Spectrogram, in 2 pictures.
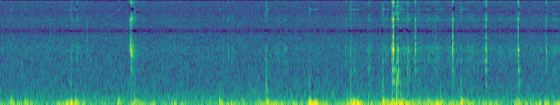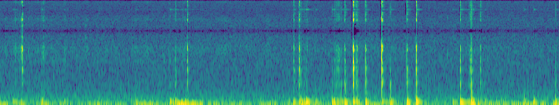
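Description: Camera handling noise: irregular sharp clicks and light knocks with dull low thumps as the camera and helmet are moved about. They come in clusters about six to nine seconds in and again from about fourteen seconds.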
